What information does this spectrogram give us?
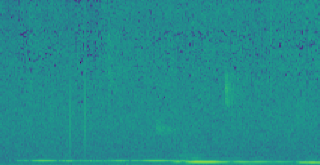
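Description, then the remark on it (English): Stalactite organ tones ring out in the Luray Caverns, a recording of Leland Sprinkle playing the stalactite pipe organ: a few sustained pure, mellow notes shifting pitch one after another over a low, hissy background, moderately quiet with no voices. “And what you're hearing now is a recording of Leland himself playing the stalactite pipe organ in the Luray Caverns.”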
